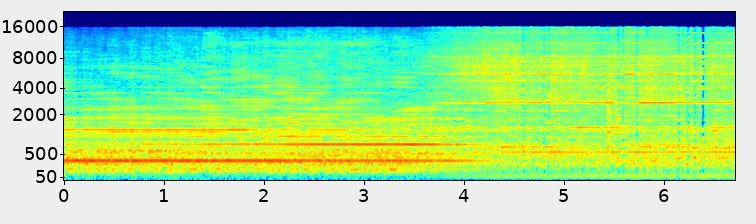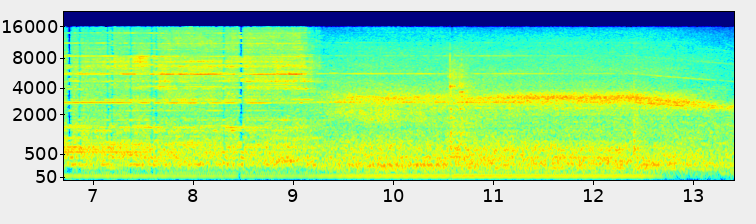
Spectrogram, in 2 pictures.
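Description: A jointer planing the edge of a glued-up plywood board, then a cabinet table saw ripping the board to width, with a hissy cutting noise over the motor hum. Near the end the saw's high whine falls in pitch.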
